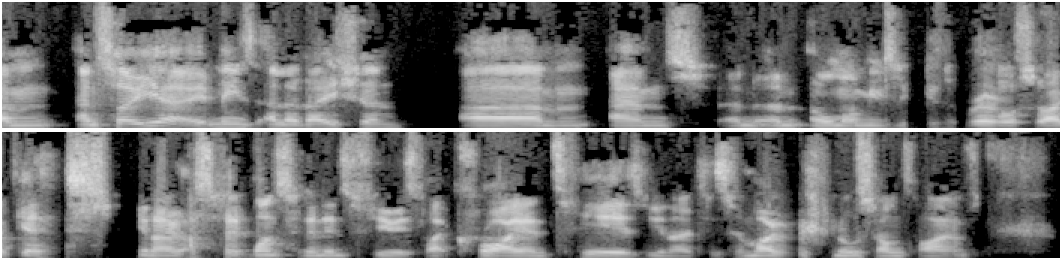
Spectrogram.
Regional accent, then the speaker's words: South East England, United Kingdom; So I am from Surrey in London, UK.

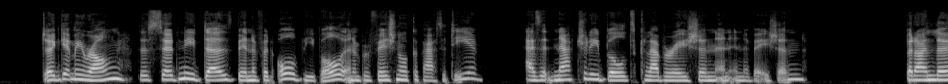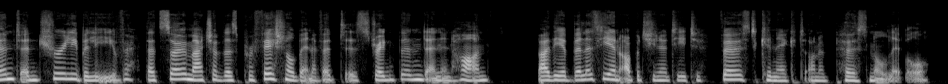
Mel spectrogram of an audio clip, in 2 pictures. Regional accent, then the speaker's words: Durban, KwaZulu-Natal, South Africa; I was born and raised in Durban, KZN, being the middle child between my two brothers.

